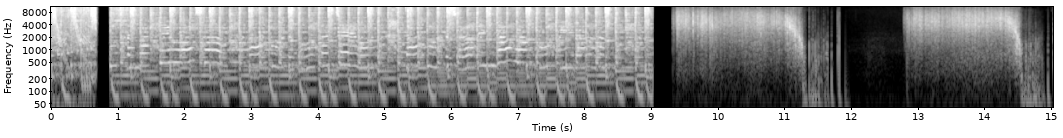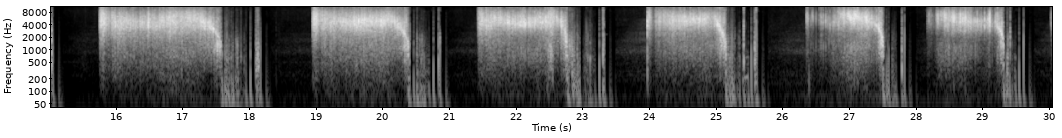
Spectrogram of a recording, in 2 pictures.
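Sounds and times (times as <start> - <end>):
background music: 0.0 - 9.0.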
